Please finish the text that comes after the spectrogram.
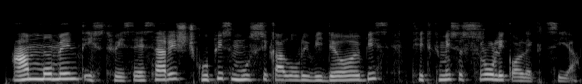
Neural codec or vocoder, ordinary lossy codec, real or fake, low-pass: codec, 16 kHz, 8 kbps, FreqCodec, larger model; AAC, 48 kbps; fake; 7.2 kHz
